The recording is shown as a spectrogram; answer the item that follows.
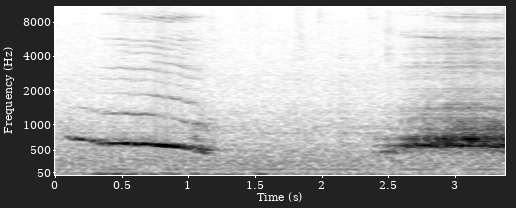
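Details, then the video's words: Pet African grey parrot, an older bird, singing and talking at home: a long clear whistled tone gliding slowly downward, a pause, then a second rising whistle, with light room noise. "African Grey, Conversation and Song"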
